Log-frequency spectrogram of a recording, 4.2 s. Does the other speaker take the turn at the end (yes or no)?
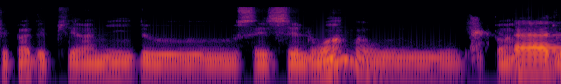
yes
